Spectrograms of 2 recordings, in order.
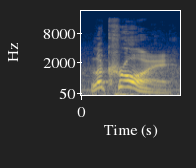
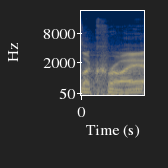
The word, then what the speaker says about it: LaCroix: I think it's pronounced LaCroix. I'm tempted to pronounce it LaCroix because French, but I think it's actually supposed to be pronounced LaCroix.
